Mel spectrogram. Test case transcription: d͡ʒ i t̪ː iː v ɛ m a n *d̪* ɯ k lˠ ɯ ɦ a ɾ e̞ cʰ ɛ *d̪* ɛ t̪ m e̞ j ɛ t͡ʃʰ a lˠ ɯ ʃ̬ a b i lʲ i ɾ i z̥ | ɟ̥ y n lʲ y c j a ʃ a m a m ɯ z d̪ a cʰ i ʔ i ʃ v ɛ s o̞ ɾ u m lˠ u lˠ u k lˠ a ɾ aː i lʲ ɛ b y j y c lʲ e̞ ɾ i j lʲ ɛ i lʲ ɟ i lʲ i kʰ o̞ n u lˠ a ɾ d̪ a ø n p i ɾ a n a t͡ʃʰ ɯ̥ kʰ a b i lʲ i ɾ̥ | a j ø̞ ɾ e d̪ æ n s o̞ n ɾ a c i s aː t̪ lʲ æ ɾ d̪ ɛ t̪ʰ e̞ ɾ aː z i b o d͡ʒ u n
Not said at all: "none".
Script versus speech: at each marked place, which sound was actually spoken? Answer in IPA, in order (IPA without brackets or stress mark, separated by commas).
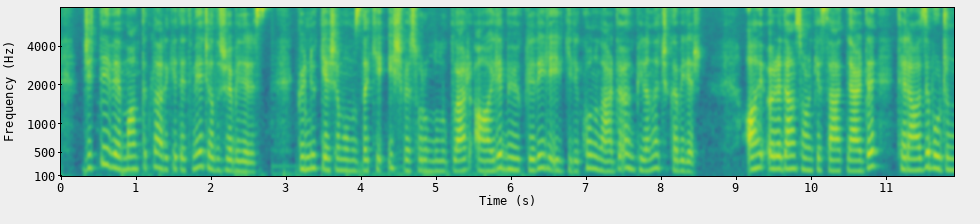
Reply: t̪, t̪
